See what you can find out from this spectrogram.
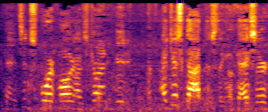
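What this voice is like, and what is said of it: Florida regional accent. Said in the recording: “I used to live in Florida. I recognize that accent.”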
